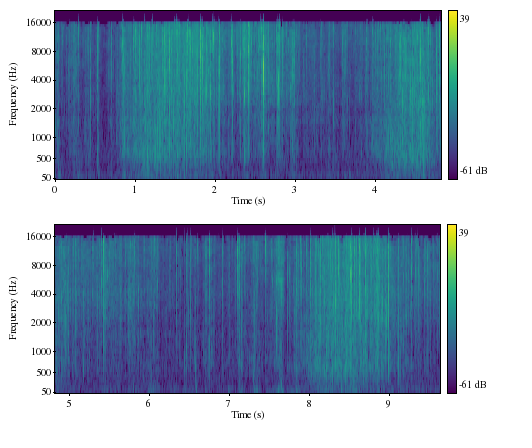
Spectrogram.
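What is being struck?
Firm slime packed with sequins and beads.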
